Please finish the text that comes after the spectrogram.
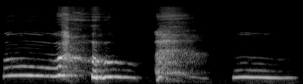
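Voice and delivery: strained laughing ooh. Real, not acted. Choking on laughter at the absurd question, ooh. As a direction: laugh through a catch in the throat.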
